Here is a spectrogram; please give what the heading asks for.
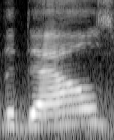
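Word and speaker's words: The Dalles: to the dowels and I know it's pronounced the dowels because my battle buddy told me so who's from the area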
